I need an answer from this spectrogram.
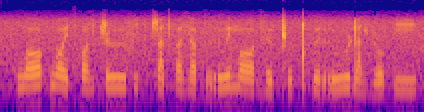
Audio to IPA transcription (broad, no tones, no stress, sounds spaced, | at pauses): w ɔː k w ɔ ɪ̯ t̪ʰ ɔ z ʈ͡ʂ ɯː f i k ʈ͡ʂ a t̪ʰ ʌ z ʌ k r u ɪ̯ m ɔː d z ɯ ǁ u ǃʰ ɯ r uː ɖ a z ɖ o k i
